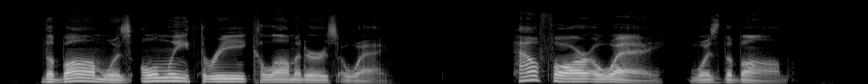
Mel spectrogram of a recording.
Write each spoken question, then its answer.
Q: How far away was the bomb?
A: The bomb was 3 kilometers away.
